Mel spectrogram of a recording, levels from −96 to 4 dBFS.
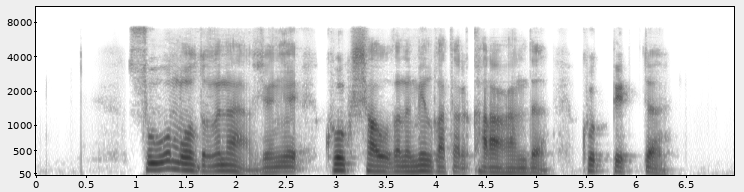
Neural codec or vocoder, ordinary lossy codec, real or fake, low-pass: codec, 16 kHz, 2 kbps, X-Codec, HuBERT features, trained on general audio; none; fake; 7.2 kHz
